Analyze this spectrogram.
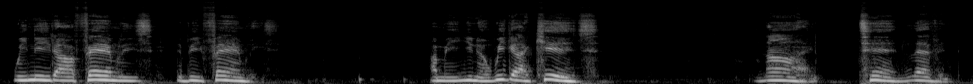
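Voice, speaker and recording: At a very slow pace, a man talks in a high pitch with a dark, mellow tone and ordinary pitch variation. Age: 60s. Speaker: former prisoner, community advocate. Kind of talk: interview. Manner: halting.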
